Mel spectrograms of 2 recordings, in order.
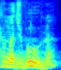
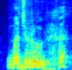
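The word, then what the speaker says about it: مجرور: Now if the noun ends with a kasra, be it a tanween or one, we will say the noun is majroor. Not majboor, majroor.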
